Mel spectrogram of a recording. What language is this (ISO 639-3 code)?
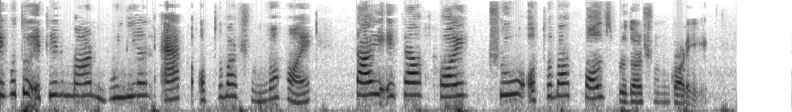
ben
